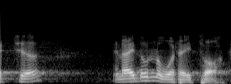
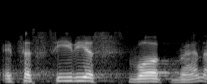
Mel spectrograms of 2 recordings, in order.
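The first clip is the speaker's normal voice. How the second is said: usual speaking voice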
